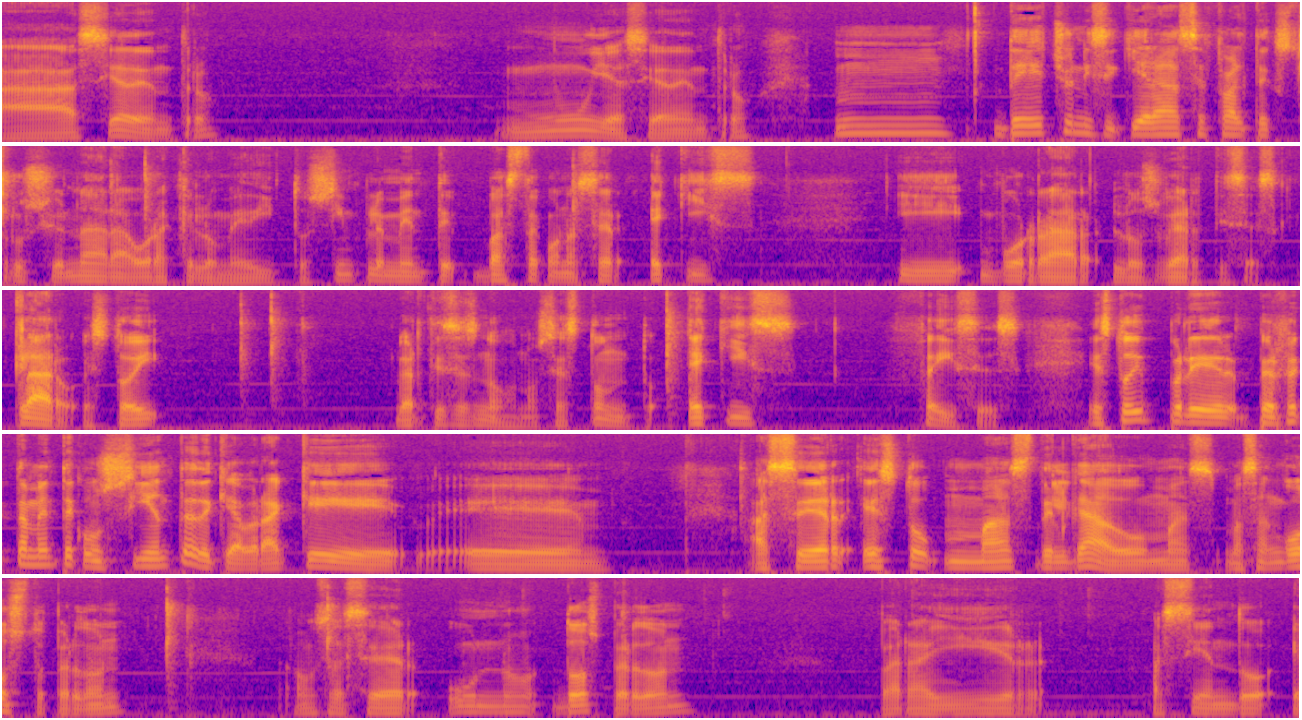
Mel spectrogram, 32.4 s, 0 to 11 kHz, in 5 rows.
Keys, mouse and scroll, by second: 7.5 Escape, 8.3 ctrl+z, 9.0 click, 10.4 x, 13.4 click, 15.4 ctrl+z, 17.4 x, 18.6 click, 19.9 scroll down 1, 20.2-21.7 middle drag, 22.6-23.9 middle drag, 23.9 scroll up 1, 24.4 shift+middle click, 28.3 1, 28.6 2, 29.5 click, 30.5 shift+click, 31.6 shift+click.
